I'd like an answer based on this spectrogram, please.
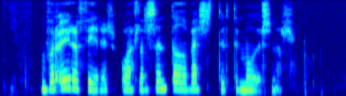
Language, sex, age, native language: Icelandic, female, 18-19, Icelandic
